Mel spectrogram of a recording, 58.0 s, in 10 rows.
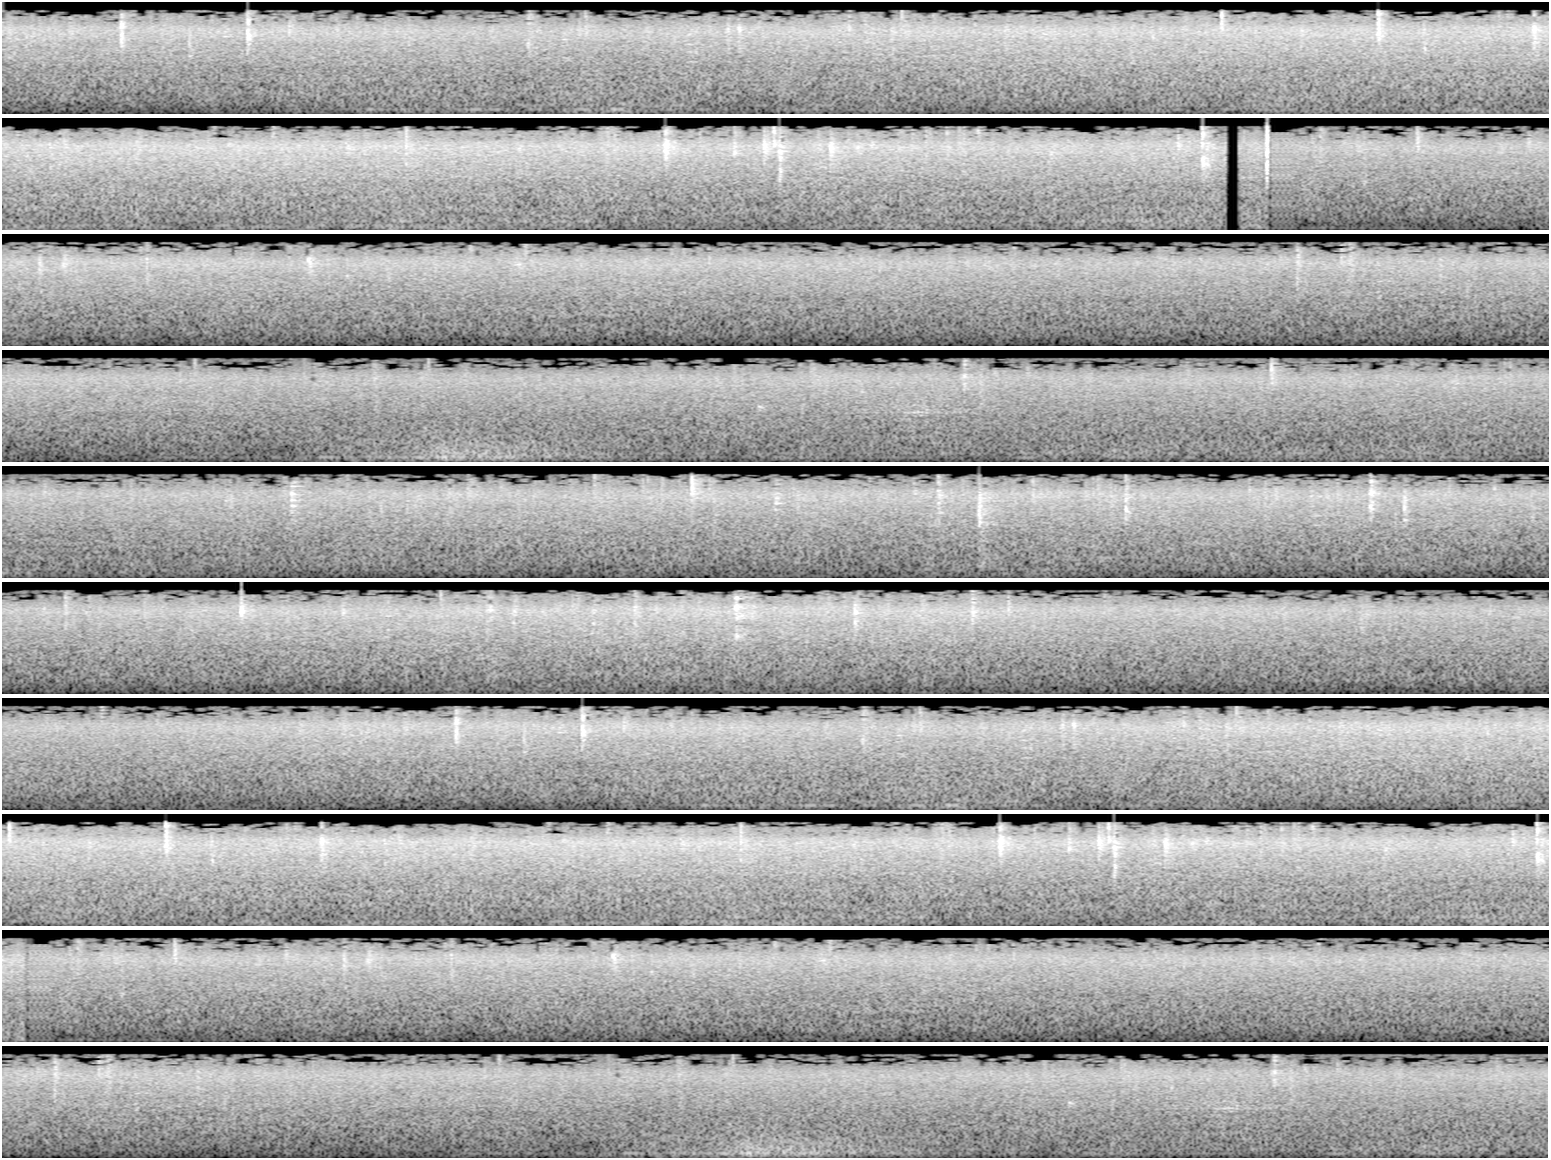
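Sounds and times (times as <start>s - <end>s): steady rain falling: 0.0s - 58.0s
rumble of thunder: 18.4s - 23.4s.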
